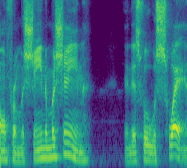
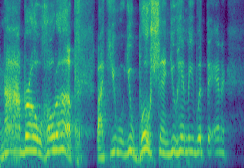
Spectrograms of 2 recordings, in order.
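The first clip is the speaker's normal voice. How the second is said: put-on high-pitched, very high screaming; 11 semitones higher than usual. Retelling how the person hit with a drink reacted: imitating someone screaming. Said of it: "he started screaming like".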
